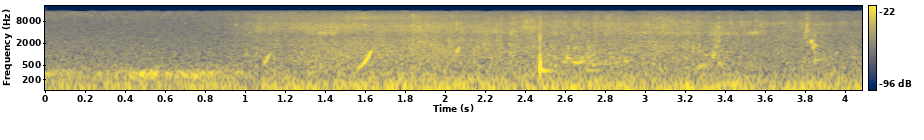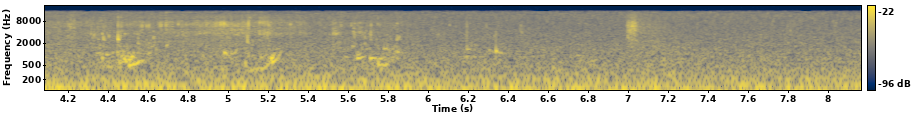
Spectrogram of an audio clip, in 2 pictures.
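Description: Water splashes and ripples as an animal moves through reeds.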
